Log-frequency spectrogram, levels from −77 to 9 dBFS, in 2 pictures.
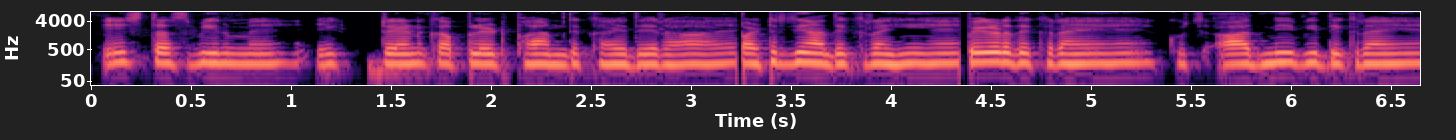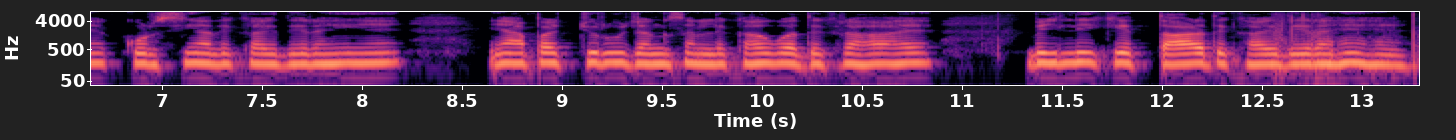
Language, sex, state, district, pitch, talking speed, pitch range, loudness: Hindi, female, Rajasthan, Churu, 190 Hz, 210 wpm, 185-195 Hz, -17 LUFS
